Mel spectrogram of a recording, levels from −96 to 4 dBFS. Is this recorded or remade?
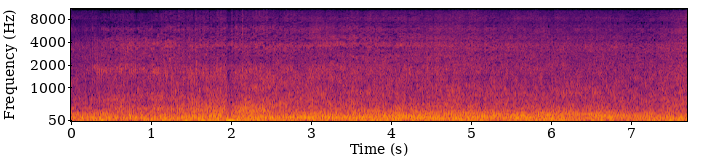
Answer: remade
